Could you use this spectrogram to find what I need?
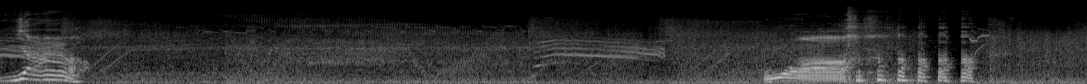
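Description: A man shouts excitedly into a microphone.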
